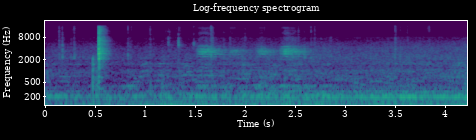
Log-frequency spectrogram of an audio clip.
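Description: Handling of a plastic cream tube over a steady low hum: one sharp click about half a second in, then faint rustling a second or so later.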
